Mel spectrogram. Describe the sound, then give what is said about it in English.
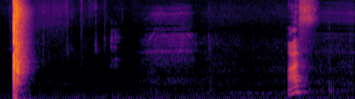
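A single sharp, loud clap cracks out at the start, two hands striking so perfectly together they sound like one; a short quiet pause follows before a brief burst of voice. “I only heard one clap, which meant I'm pretty sure both claps were so synced, it sounded like one just, to me.”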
